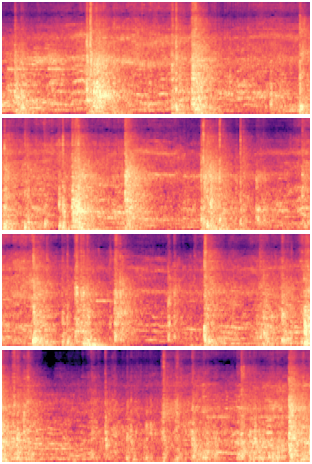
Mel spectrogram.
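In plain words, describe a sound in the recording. Toy cars knock against a track's barriers.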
